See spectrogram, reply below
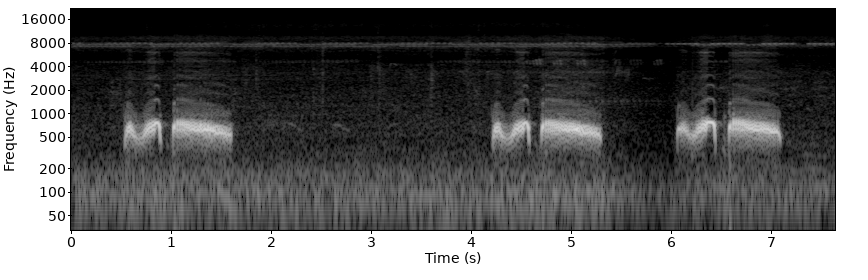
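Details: Spotted dove cooing in a lure recording meant to draw a rival to call back: three phrases, each two short wavering notes then a longer, steady mellow coo, separated by pauses, over a faint low hum.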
